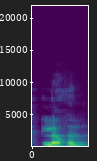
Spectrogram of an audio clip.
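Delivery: لہم said quickly with the lam running straight into the ha; lam joined to ha. Shown as a demonstration. Teacher modelling the joined reading of لہم for pupils. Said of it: "لام کو ہا کے ساتھ".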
